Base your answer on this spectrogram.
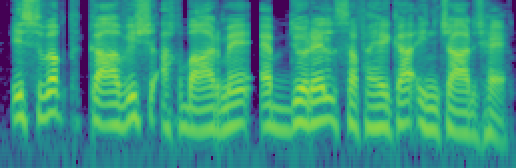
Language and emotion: Urdu, neutral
